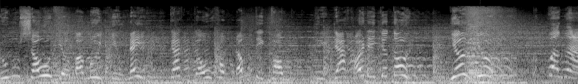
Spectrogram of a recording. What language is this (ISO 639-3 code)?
vie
